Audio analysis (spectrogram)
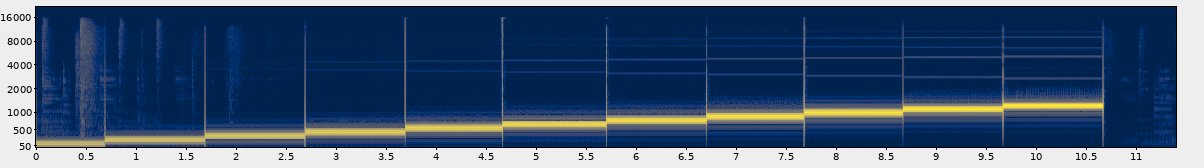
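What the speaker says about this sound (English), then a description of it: "Let's take a listen at the harmonic skill of this A2 note." Pure tones for an A2 note and its harmonic series step upward one at a time, about once per second, eleven steady tones rising in pitch, clean and alone.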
